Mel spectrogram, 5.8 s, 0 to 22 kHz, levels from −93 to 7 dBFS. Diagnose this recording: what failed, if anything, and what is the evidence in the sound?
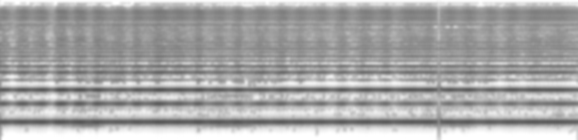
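At the codec stage, the music drops to abrupt silence from 4.38 to 4.43 s, a corrupt frame muted. The decoder rejected damaged frames and the player substituted silence. The roughly 56 ms gap fits two codec frames. Unlike concealment, nothing fills the hole, and the timing after it stays intact.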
